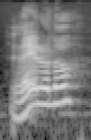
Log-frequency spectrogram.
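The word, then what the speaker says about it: Lero-Ro: Leirolo, that's how you say his name.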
